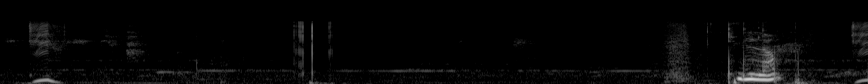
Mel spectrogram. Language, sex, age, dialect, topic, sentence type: Kannada, female, 18-24, Mysore Kannada, banking, statement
